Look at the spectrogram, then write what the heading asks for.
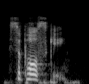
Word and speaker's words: Sapolsky: How am I supposed to pronounce that? Sapolsky. Sorry. So there's a great book called Why Zebras Don't Get Ulcers by Robert Sapolsky.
